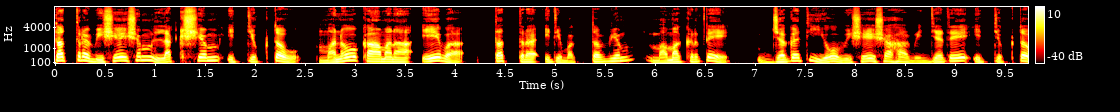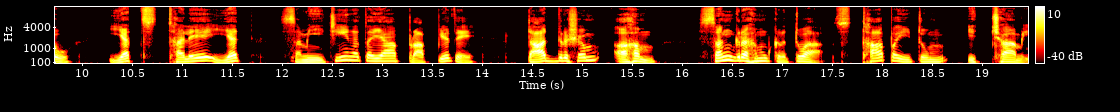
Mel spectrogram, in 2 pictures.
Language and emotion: Sanskrit, neutral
